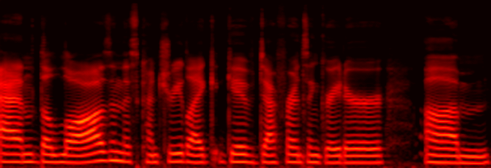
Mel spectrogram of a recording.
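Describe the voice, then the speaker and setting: At a very slow pace, a speaker with a General American accent is heard in a very clean recording with a silent background. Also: woman. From Colorado, Denver area. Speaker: city council member. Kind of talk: casual chat. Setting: studio.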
